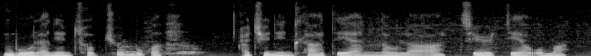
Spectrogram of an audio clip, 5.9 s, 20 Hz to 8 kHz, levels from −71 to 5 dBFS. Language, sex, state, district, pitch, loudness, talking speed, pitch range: Mizo, female, Mizoram, Aizawl, 190 Hz, -16 LUFS, 210 wpm, 180-195 Hz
